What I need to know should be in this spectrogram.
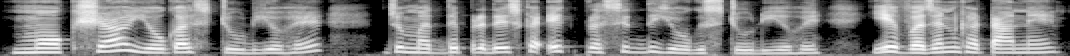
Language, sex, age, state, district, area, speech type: Hindi, female, 30-45, Madhya Pradesh, Bhopal, urban, spontaneous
